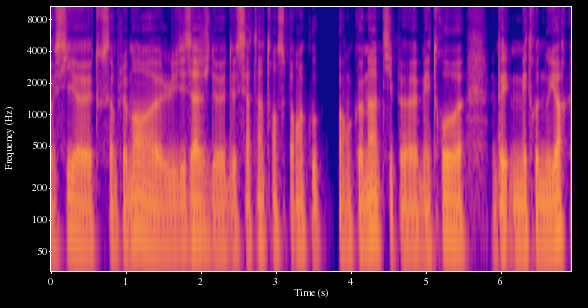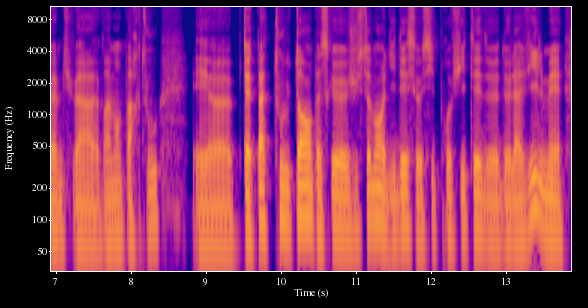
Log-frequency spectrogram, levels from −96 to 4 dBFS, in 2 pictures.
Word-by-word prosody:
aussi, 70 +6 -2
heu, 70 -2 0
tout - - -11
simplement, 80 -1 -1
heu, 65 -1 +1
l'usage 70 +2 -2
de 70 -1 -3
de 70 0 -6
certains - - -4
transports 65 - -7
en 70 0 -3
co 65 -2 -9 0.2
en 70 0 -5
commun, 80 +6 0
type, 70 - -7
heu, 65 -1 -1
métro, 75 +5 0
heu - - -6 0.4
des 70 +3 0
métros 70 +1 -3
de 75 - -2
New-York. 80 +3 +2
Quand 80 - 0
même, 75 -1 -1
tu 70 0 -9
vas 70 -2 +2
vraiment 75 +3 -2
partout 95 +6 -3 0.5
et 70 0 +1
heu, 65 -2 +1
peut-être - - +6
pas - - +9
tout 105 - -2
le 95 - 0
temps 105 +2 +7
parce 85 -3 +1
que 85 -3 +4
justement, 100 +6 +2
l'idée, 80 +3 +1
c'est 90 -3 -1
aussi 75 -1 -1
de - - -17
profiter 85 -2 -1
de 75 -1 -1
de 75 +2 -3
la 75 0 +2
ville, 115 +5 +2
mais 80 -3 +3
75 Hz, 210 wpm, -26 LUFS, 70-85 Hz, 0.5 s, pas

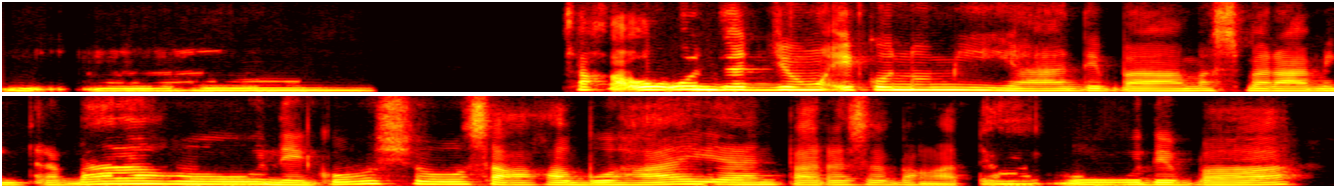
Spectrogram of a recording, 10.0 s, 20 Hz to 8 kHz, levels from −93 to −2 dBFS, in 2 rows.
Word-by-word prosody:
Mm. 190 - -6 0.7
Tsaka 245 0 -3
uunlad 255 -1 +8
'yung 245 -1 +6
ekonomiya 240 -5 +4 0.2
'di 185 +1 -5
ba, 170 - -4 0.2
mas 185 0 -7
maraming 170 -1 -4
trabaho, 220 +4 0
negosyo, 230 +8 -3 0.2
saka 180 -3 -1 0.2
kabuhayan 190 +3 -3
para 170 0 -5
sa 180 0 -8
mga 80 -1 -8
tao, 230 +3 -7 0.3
'di 185 -1 -2
ba? 175 +3 -4
195 Hz, 115 wpm, -19 LUFS, 175-240 Hz, 0.7 s, uunlad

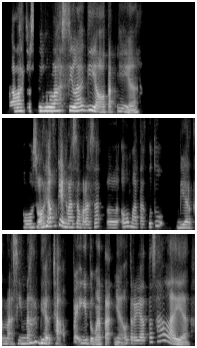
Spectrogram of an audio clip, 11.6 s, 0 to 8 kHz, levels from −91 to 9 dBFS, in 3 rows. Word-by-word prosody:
Malah 235 +3 +4
terstimulasi 260 +2 +4
lagi 280 +1 +6
ya, - - +4
otaknya, 185 +5 -4
ya. 150 -1 -1 1.6
Oh, 225 +1 -5
soalnya 300 +6 +2
aku 305 - -13
kayak 315 -5 +2
ngerasa 235 +1 -1
merasa, 215 +3 -4 0.2
eee, 205 0 -3
"Oh, 285 - -2
mataku 235 -4 -9
tuh, 325 +5 -11 0.3
biar 200 0 -4
kena 195 -1 -6
sinar, 205 +4 -3 0.2
biar 210 -5 +3
capek, 340 -3 -4 0.2
gitu, 190 - -4
matanya." 165 -2 -2
Oh, - - -6
ternyata 215 +4 -4
salah, 360 - -1
ya? 155 -4 0
230 Hz, 140 wpm, -19 LUFS, 200-265 Hz, 1.6 s, lagi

